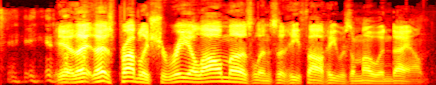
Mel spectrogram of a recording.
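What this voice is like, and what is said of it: Put-on regional accent. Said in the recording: “wrong accent for up there”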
